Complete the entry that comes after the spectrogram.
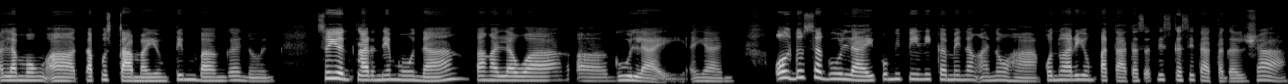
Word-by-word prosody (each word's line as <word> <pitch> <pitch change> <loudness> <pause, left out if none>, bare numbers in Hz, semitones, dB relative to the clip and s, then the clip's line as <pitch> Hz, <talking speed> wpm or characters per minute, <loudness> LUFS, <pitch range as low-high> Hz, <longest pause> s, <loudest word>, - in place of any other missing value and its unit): Alam 190 +1 +2
mong 185 -1 0
ah, 170 -1 +4
tapos 210 +3 -1
tama 170 -1 +4
'yong 170 0 -3
timbang, 180 -6 0
gano'n. 160 -5 -7 0.4
So 290 - -2
'yon, 265 -6 +9
karne 205 +1 +3
muna, 205 0 0 0.2
pangalawa 190 -2 +1 0.2
ah 165 -1 -5
gulay, 190 - -2
ayan. 150 -1 -8 0.4
Although 310 +2 +4
sa 315 -4 +4
gulay, 230 -6 +2
pumipili 240 -1 -4
kami 220 -1 -2
ng 210 -1 -5
ano 190 +2 -6
ha, 155 -3 -5
kunwari 210 +1 0
'yong 205 - -10
patatas 170 -3 -2
at - - -7
least 220 - -8
kasi 200 +2 -4
tatagal 150 -6 -5
siya, 180 -5 -3
190 Hz, 150 wpm, -21 LUFS, 170-215 Hz, 0.4 s, yon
